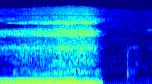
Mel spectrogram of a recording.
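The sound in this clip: A single long, low, rasping snore comes from a person asleep during a live chat stream. It lasts about a second, then drops to near silence.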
